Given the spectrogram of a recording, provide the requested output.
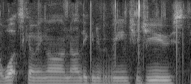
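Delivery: ordinary talk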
